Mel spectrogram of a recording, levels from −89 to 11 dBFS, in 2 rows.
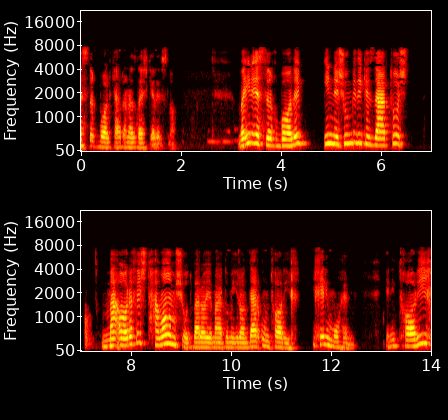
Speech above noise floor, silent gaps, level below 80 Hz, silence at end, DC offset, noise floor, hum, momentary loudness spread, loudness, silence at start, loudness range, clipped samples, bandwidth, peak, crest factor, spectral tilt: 48 dB; none; -70 dBFS; 0 s; under 0.1%; -68 dBFS; none; 17 LU; -20 LUFS; 0 s; 6 LU; under 0.1%; 7.8 kHz; -2 dBFS; 20 dB; -5.5 dB/octave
